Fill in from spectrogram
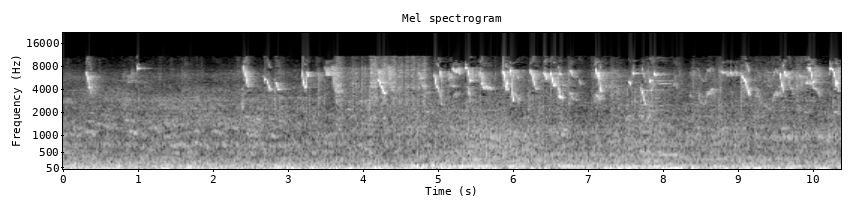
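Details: Juvenile Saffron Finch, locally called canario basto, singing a loose, uneven run of sharp high chirps and short downslurred notes, dense in the second half, over a low steady rumble.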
